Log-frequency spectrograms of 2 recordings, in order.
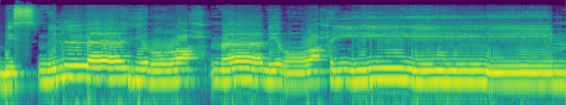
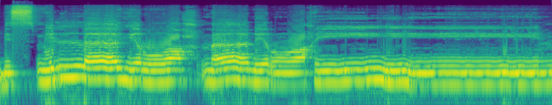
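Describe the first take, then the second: Both takes have the same delivery.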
